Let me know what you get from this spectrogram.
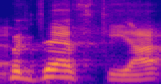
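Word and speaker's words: Podziemski: Thank you, Pajetsky.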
